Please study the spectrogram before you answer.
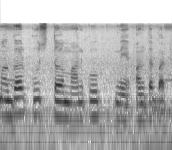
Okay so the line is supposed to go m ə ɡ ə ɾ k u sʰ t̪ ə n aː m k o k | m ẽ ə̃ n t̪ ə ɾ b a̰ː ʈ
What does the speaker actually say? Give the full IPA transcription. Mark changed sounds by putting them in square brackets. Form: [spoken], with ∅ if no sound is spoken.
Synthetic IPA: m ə ɡ ə ɾ k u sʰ t̪ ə [m] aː [n] k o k | m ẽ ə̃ n t̪ ə ɾ b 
